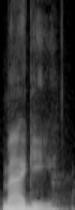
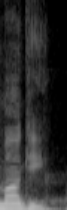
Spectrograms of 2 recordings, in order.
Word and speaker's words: Magi: current new AI project called Maggie yes you can say it like Maggie noodles you see Google positioned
